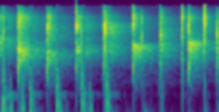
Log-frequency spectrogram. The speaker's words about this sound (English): I'm gonna give you another hand clap,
